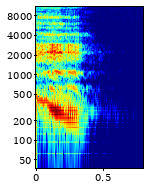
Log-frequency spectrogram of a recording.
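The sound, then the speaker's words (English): A man clears his throat once, a short, husky, voiced rasp that fades quickly into silence. “Clear the throat.”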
